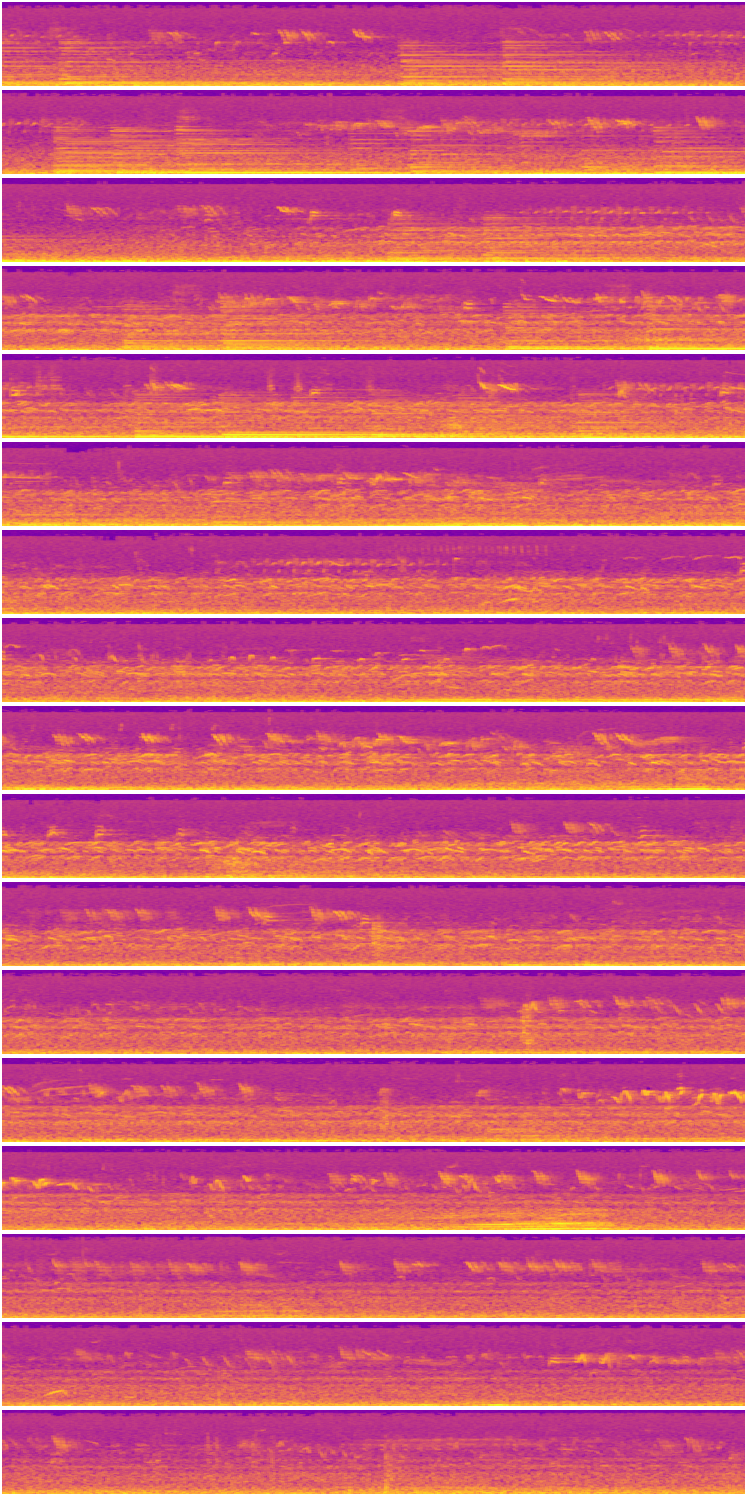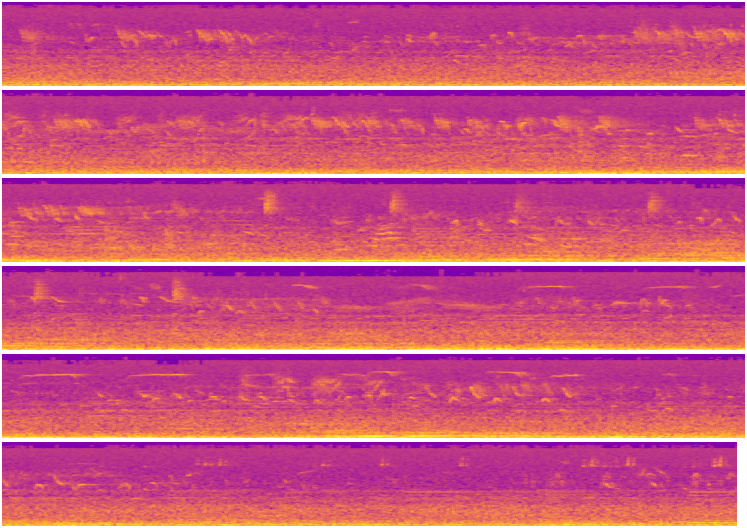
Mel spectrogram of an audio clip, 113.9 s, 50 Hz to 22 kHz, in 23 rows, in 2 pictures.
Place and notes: M St, Washougal, WA, USA - Drive up Easter Service
The Methodist Church sits at the bottom of the hill as you drive into our neighborhood. This morning, they held Easter Service in the parking lot. It was calm, with only a slight breeze. Sounds from the service- music, worship, and the prayers for those suffering during the pandemic- drifted up the street towards my house and mixed with the sounds of birds, kids walking dogs, passing cars, distant freight train moving through our little town, and even the Easter bunny passing by on his harley. Warm sun and blue skies a welcome change after the long, grey winter in the PNW. I used a TASCAM DR-40, which was a gift from my mentor at the low power, volunteer radio station KXRW Vancouver. I mounted it to a PVC pipe, and placed it on the tripod of an old music stand.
